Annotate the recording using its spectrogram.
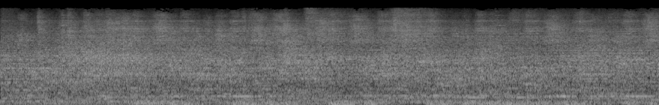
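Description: Music playing, with no clear sound of the barbell or plates.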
